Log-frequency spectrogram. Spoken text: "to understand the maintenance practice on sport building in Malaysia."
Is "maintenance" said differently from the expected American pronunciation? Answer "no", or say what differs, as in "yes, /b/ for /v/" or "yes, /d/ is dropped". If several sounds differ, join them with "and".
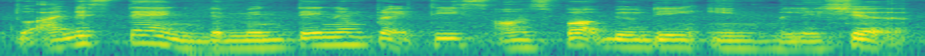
yes, /s/ is dropped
